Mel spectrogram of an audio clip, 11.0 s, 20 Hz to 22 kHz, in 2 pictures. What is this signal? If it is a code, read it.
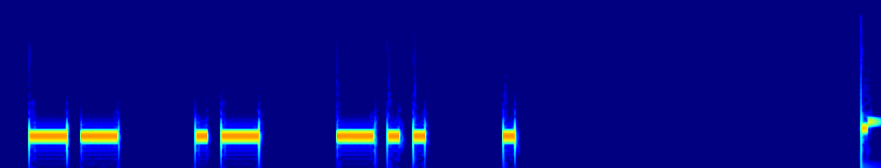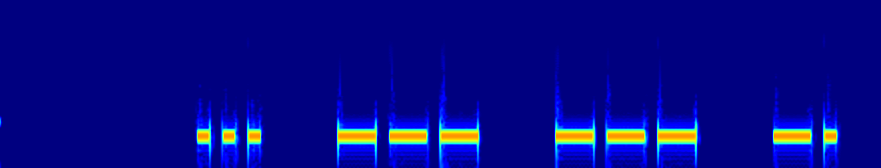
Morse code, heard as a keyed tone, about 15 wpm, spaced as for 11 wpm, 700 Hz. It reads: MADE SOON
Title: 2x Character Spacing - Top 500 Words - 15wpm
